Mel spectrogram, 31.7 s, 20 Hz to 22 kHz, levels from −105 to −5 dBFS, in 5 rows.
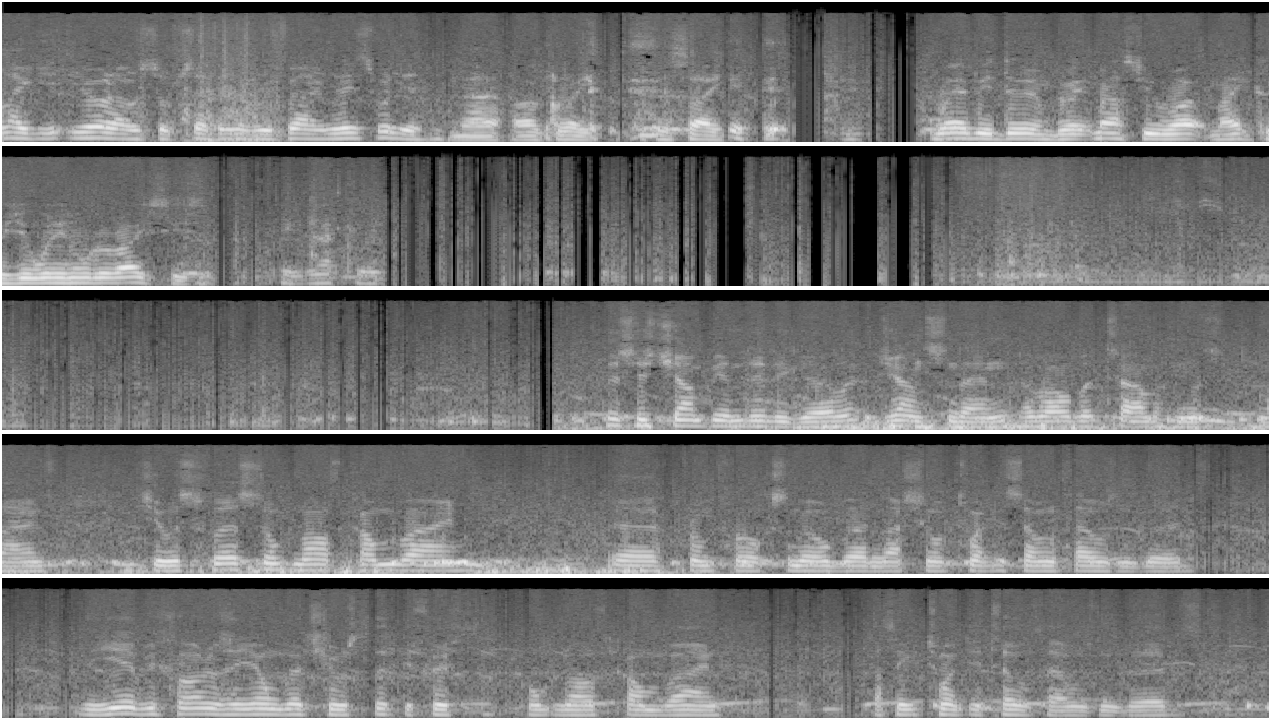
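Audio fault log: throughout: low bit depth without dither. Grainy distortion rides on the sound and changes with it, worst in quiet passages, where it sputters or drops out. The likely cause is rounding to about 5 bits with no dither, leaving error around 20 dB below the signal.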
